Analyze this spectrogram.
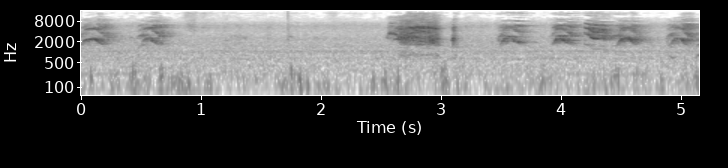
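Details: Parrot perched on a lemon plant giving harsh, raspy squawking bursts, a few short ones at the start, then a louder run of rapid repeated squawks over the last half, with low rustling and background noise throughout.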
